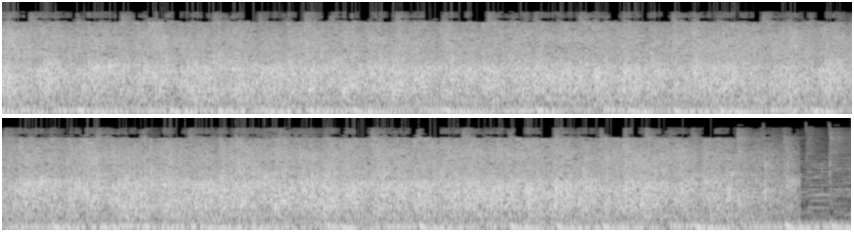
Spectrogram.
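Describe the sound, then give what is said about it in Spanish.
Loud, dense applause with rapid, crackling claps packed tightly together, sustained at full strength for about eight seconds before easing slightly at the very end. “Un aplauso.”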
